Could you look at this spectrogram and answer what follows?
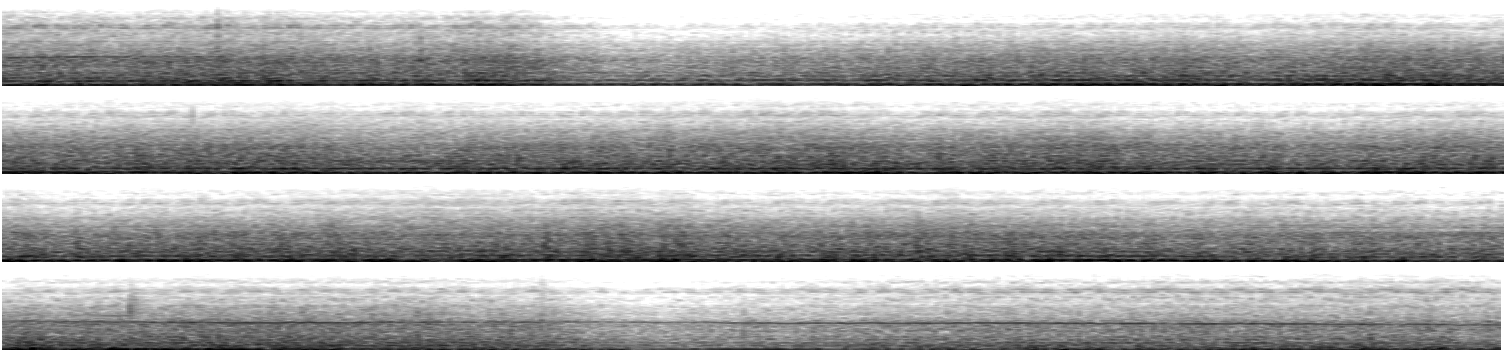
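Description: Lyric Graffiti electric bike underway: a heavy rumble of wind and tyre noise with the electric motor's steady whine, which drifts slowly up and down in pitch with speed. The rumble and whine drop away briefly twice, about three seconds in and again near the end.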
